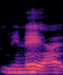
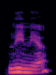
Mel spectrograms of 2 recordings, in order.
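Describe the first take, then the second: First: The stress falls on the second syllable. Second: The stress falls on the first syllable. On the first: The speaker calls it wrong. "so it's not linea" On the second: The speaker calls it right. "our accent's on that one"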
